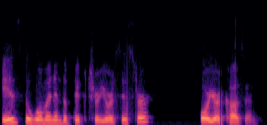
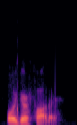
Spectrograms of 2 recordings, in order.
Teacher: la primera entonación o primera cláusula va a ser con entonación de subida y la última cláusula va a ser con entonación de bajada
